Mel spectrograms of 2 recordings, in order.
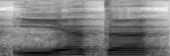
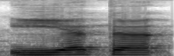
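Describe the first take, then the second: No difference in how they are said.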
